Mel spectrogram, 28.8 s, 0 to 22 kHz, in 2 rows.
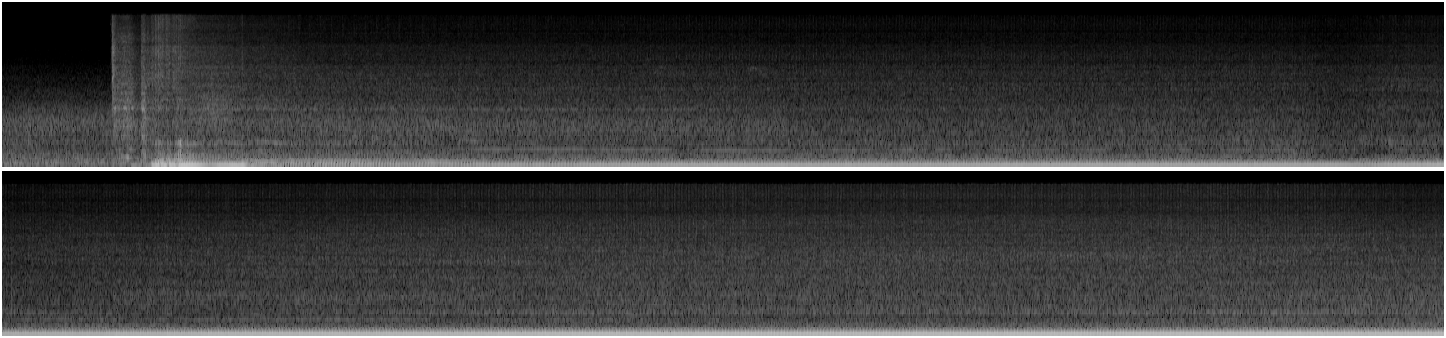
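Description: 2005 Lotus Elise's 1.8-litre Toyota four-cylinder engine starting about a second in, flaring briefly, then settling into a steady idle.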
